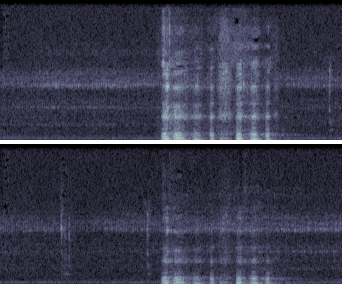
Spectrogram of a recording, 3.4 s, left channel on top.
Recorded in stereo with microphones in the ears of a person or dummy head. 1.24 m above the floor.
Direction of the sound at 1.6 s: 40° left (ahead or behind).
